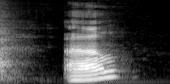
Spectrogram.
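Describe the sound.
A single sneeze: a short breathy intake, then one loud, voiced burst lasting about half a second that fades quickly.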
